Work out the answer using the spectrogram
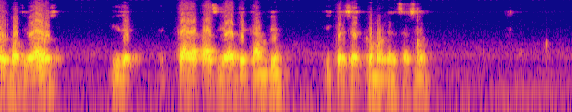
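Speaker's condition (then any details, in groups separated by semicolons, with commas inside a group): No condition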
